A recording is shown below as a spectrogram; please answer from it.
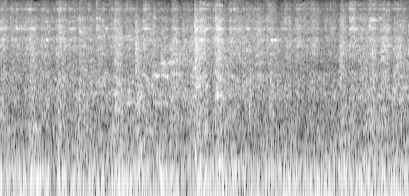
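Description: Miniature park train running along its track, heard from aboard an open passenger car: a steady low rumble with light rattling of the cars.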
